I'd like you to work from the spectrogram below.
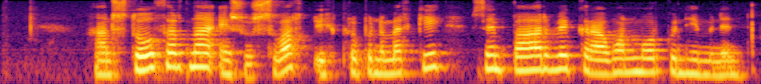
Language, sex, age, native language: Icelandic, female, 40-49, Icelandic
